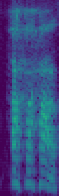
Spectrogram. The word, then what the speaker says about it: 555: that what it means hahaha thanks as the five is pronounced is ha ha ha ha i get it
